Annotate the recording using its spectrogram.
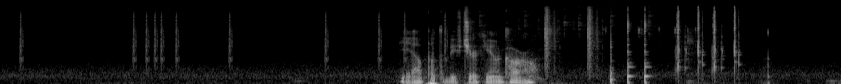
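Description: Soft menu clicks tick in quick bursts.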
